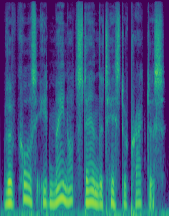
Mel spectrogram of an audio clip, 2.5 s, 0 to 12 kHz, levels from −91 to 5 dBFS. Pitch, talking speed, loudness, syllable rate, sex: 140 Hz, 260 wpm, -18 LUFS, 5.8 syllables/s, male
